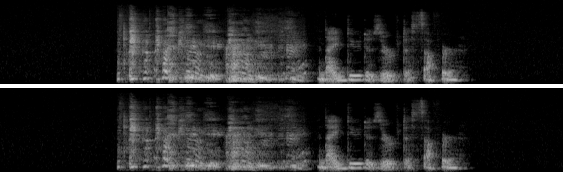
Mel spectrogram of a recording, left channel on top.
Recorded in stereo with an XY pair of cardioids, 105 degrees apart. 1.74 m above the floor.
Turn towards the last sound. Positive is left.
turn(degrees=25)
